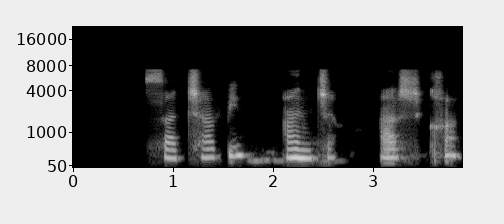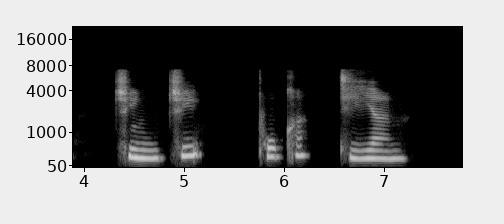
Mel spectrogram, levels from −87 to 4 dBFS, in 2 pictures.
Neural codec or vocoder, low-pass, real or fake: autoencoder, 48 kHz, 32 numbers a frame, DAC-VAE, trained on Japanese speech; 7.2 kHz; fake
